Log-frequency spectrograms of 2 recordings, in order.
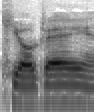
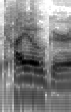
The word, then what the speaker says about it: Kyogre: I hear it pronounced both ways. – See, I always called it Kyogre, and then like they actually went and said like Kyogre, and it's like, well, that's I guess the Japanese one, but what?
